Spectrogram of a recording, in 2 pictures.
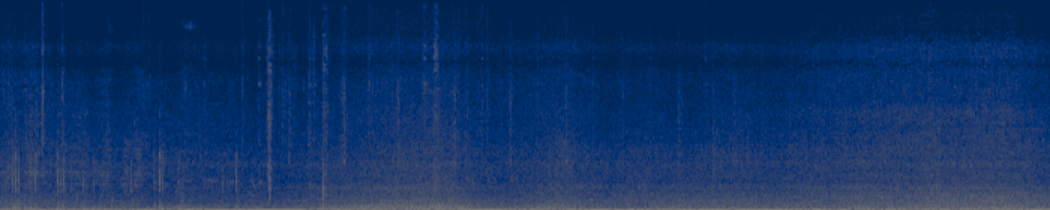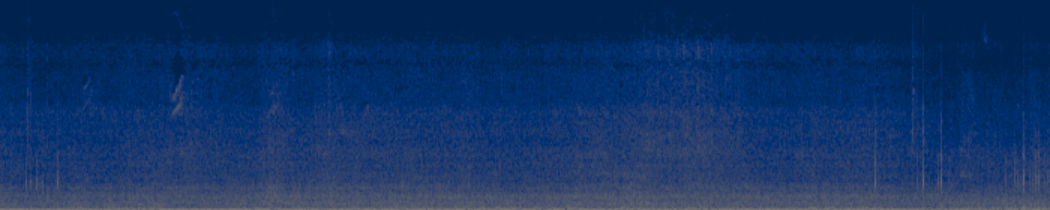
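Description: A car driving along a paved road: a steady low rumble of engine and tyres, with an engine hum that shifts slightly in pitch now and then.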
